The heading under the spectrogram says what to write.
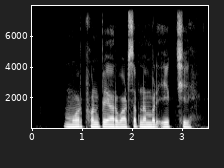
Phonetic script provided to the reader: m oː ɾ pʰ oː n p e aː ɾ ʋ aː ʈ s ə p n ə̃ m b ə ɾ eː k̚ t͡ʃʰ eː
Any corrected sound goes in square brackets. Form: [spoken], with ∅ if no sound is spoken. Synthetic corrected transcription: m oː ɾ pʰ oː n p e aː ɾ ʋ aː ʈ s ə p n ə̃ m b ə ɾ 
